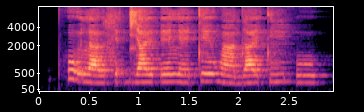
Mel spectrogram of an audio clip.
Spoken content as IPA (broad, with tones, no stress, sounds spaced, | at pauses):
pʰ o̰˦˨ ʊ̯ l a˨ ʊ̯ s ɪ˦ ʔ d͡ʑ a˦ ɪ̯ ʔ e˦ l e˨ t e˦ w ã˨ d a˦ ɪ̯ t ĩ˦ h u˨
